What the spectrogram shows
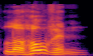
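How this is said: The name is pronounced with English sounds. "if I pronounce it in English"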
